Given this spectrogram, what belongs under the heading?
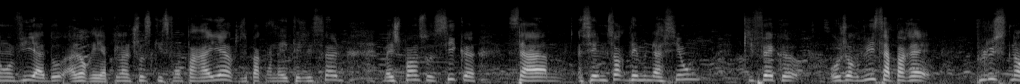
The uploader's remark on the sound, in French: Festival Esperanzah! 2022. Media est présent au coeur du festival, à la rencontre des participants.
